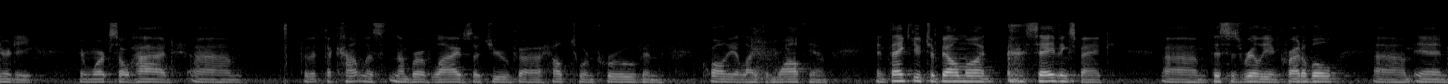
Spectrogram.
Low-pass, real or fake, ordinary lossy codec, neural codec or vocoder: 7.2 kHz; real; Opus, 32 kbps; none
